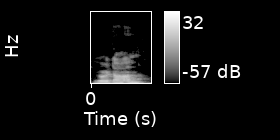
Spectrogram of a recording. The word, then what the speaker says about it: Yordan: I guess it's Jordan, isn't it? Jordan. So this is where it came up because that Y is Uh huh. pronounced Oh, like a J sometimes, right? yes, yes. It's like a soft Yeah, J it's like kind of.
